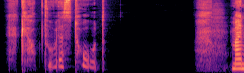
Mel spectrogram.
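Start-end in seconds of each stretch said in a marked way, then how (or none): 0.1-1.4 very soft, stifled whisper; choked whisper. A narrator's reading. Alice reveals what Edward believes, in a choked whisper. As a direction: barely get the words out. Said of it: "Ihre Worte waren nur ein ersticktes Flüstern".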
